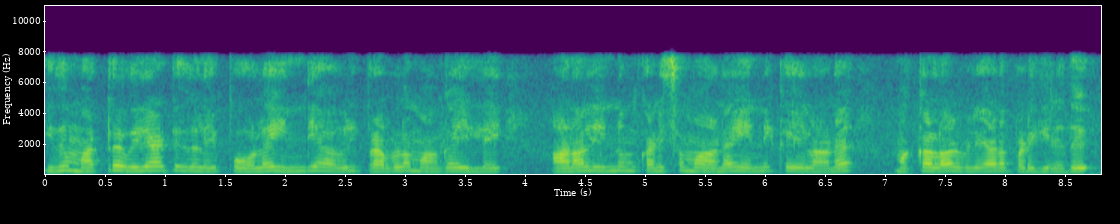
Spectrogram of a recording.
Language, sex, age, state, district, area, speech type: Tamil, female, 30-45, Tamil Nadu, Mayiladuthurai, urban, read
